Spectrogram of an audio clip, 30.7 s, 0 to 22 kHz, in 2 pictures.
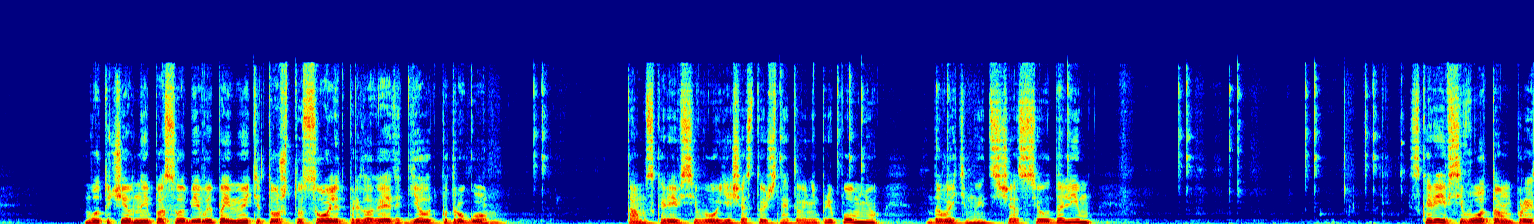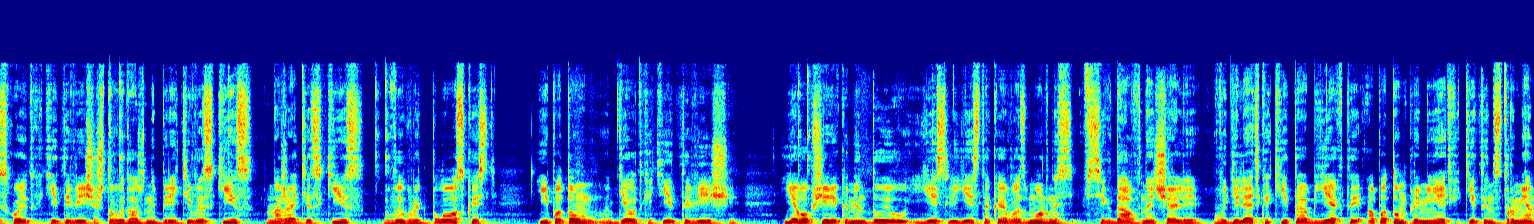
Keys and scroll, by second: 9.5 Delete, 12.4 Delete.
